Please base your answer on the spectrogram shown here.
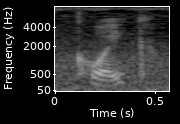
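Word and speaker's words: Qaik: what does it say now okay okay q-a-i-k quake and we're quakers it just gave me an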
